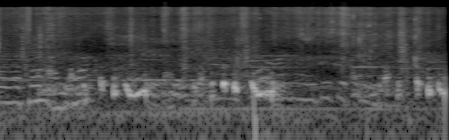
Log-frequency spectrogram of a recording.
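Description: Several Bangladeshi high-flying pigeons cooing in a loft in soft, repeated low bursts, fairly close, with a faint background murmur.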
